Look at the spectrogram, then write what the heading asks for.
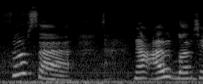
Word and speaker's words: fossa: I swear it's pronounced Fossa. But next time you guys come to the zoo, you'll know that it's pronounced Fossa.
